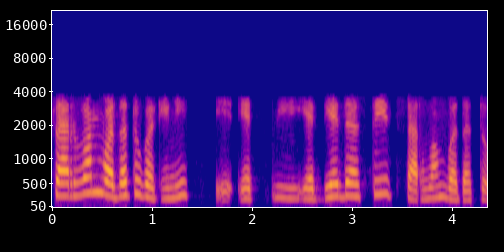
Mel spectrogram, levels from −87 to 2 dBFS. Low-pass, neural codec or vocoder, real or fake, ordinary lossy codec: 3.6 kHz; codec, 16 kHz, 2 kbps, FunCodec, trained on Chinese and English, 25 frames a second; fake; none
